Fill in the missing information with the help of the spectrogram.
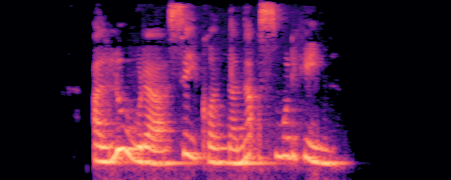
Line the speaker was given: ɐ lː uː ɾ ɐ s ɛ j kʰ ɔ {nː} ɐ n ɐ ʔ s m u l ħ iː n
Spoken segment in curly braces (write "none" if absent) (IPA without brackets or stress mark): nː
